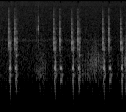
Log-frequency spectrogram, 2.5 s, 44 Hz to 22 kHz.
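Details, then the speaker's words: Lens on Sony A7S via Canon-to-Sony autofocus adapter: small sharp clicks in pairs, about two pairs a second, focus drive hunting and never locking; cause suspected, not confirmed. "you can hear what it does it just can't focus anyway"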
